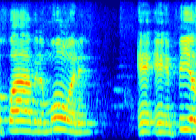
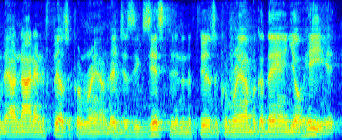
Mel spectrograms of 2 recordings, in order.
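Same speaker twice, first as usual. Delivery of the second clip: lower, unhurried preacher-like blessing to the trolls; calm mock sermon; 8 semitones lower than usual. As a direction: talk down to the trolls like a calm pastor.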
